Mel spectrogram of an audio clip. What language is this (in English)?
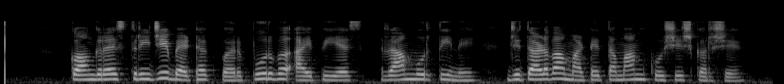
Gujarati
